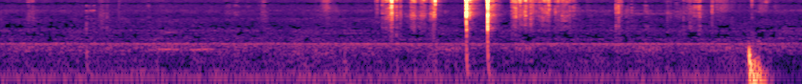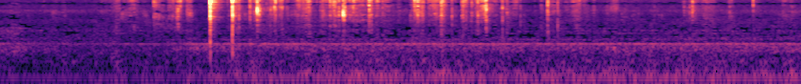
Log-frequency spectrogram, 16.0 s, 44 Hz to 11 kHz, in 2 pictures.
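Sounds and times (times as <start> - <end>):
steady low hum: 0.0 - 16.0
toy cars and packaging handling: 3.8 - 7.3, 9.2 - 16.0.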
